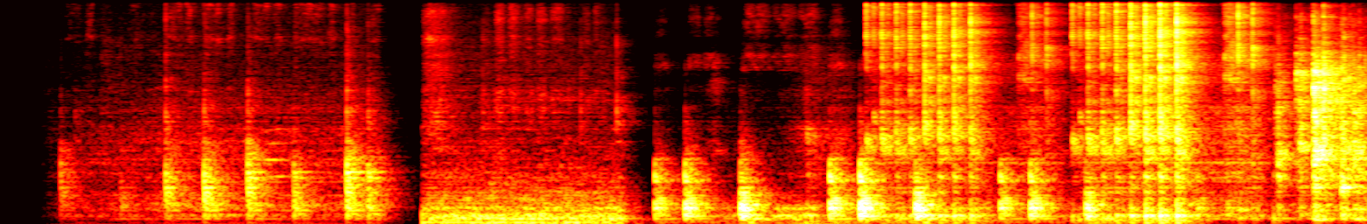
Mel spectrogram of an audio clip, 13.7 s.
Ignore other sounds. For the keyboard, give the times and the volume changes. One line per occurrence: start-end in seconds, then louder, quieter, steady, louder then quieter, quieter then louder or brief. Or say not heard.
7.8-13.6 louder.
